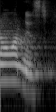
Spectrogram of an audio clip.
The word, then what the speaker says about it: honest: supposed to say an honest because though H is a consonant it is silent here and the pronunciation is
